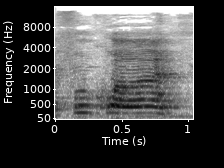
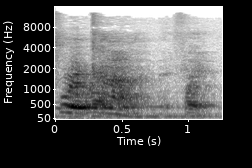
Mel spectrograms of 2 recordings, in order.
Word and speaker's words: Furqan: Well, it's Furqan and or Qadr or Qadr. It's a Ka sound, but we didn't know no better.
